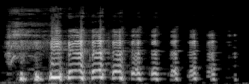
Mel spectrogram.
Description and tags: real laugh taken from narration screw ups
